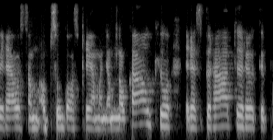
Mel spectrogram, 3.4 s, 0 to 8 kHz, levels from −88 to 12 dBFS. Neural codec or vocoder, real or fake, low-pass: none; real; 7.2 kHz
